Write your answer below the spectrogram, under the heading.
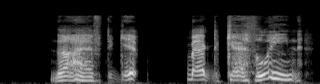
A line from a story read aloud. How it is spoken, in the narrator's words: he mumbled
